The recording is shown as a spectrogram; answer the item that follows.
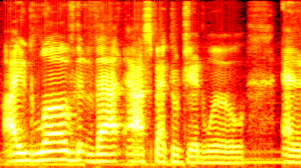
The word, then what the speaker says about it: Jinwoo: I loved that aspect of Jinwoo, and it's just gone now. But can I clarify? I believe that because again, Korean, the pronunciation is Jinu.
